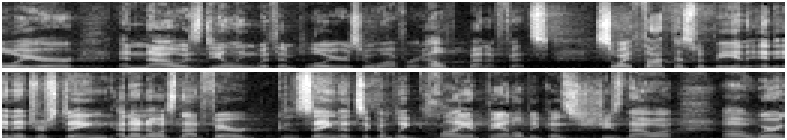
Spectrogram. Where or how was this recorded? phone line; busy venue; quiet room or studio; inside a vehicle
busy venue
